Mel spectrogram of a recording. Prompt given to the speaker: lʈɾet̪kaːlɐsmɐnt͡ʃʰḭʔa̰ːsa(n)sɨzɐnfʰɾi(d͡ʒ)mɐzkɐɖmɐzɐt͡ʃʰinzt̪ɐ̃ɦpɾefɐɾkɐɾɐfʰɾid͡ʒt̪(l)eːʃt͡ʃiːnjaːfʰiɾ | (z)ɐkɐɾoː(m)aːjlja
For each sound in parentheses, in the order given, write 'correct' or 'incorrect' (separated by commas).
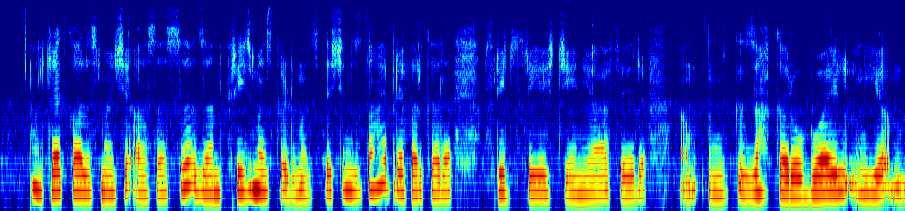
incorrect, correct, incorrect, correct, incorrect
